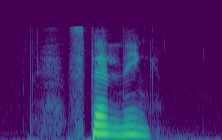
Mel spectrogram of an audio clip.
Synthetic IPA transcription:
st̪ɛlnɪŋ

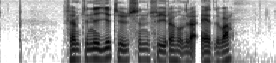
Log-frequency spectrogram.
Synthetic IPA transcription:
fɛmt̪ɪniːʊt̪ʰʉ̟ːsənfyːɾʔaɦɵnd̪ɾa̰ʔɛlva

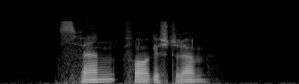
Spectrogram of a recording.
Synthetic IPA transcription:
svɛnfɑːɡəʂʈɾœm

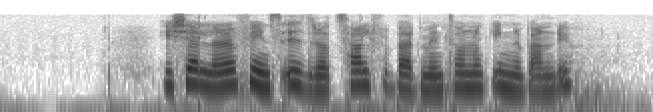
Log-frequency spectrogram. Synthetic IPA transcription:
ɪɕɛlːaɾənfɪnsiːd̪ɾɔt̪shalːfœɾbæd̪mɪŋt̪ʰɔnɔkɪnːəband̪ɪ

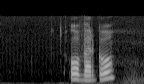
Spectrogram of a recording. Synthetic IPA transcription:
ʔoːʋəɾɡoː

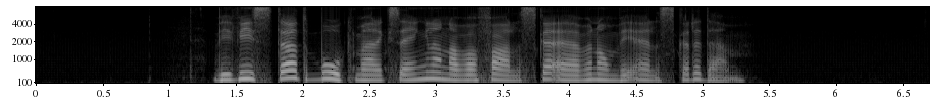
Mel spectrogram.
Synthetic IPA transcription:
vɪvɪst̪əat̪buːkmæɾksɛŋlaɳavaɾfalskaʔɛːvənɔmvɪ̰ʔɛlskad̪əd̪ɛ̰m

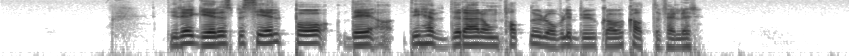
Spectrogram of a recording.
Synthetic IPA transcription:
d̪̥iːɾɛɑɡeːɾəspɛsɪɛlt̪̚pʰɔd̪ɛːd̪̥ɪɦɛʋd̪əɾæːɾɔmfɑt̪nəʉːloːʋlɪbɾʉːkɑʋkʰɑt̪əfɛlːəɾ

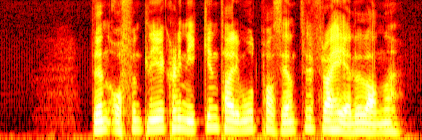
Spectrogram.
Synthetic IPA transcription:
d̪̥ɛnʔɔfənt̪lɪəkʰlɪnɪkːənt̪ʰɑːɾɪmuːt̪̚pʰɑsɪɛnt̪əɾfɾɑːheːləlɑnːə

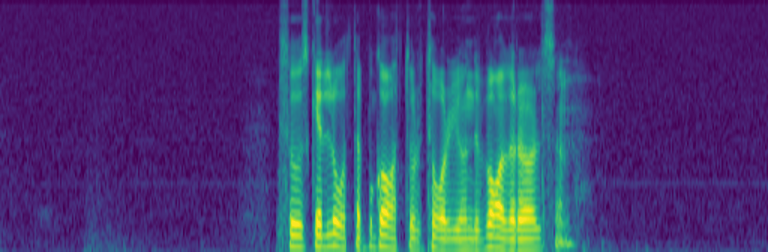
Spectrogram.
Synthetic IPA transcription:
sɔskad̪ɛloːt̪apɔɡɑːt̪ʊɾt̪ʰɔɾjɵnd̪əɾvɑːlɾœːɾəlsə̰n

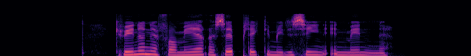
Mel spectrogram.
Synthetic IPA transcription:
kʰʋe̝nɐnəfɒ̰me̝ːɐʁɛseb̥̚pʰleɡ̥̚d̥əme̝ðˠisḭːnenmen̰nə

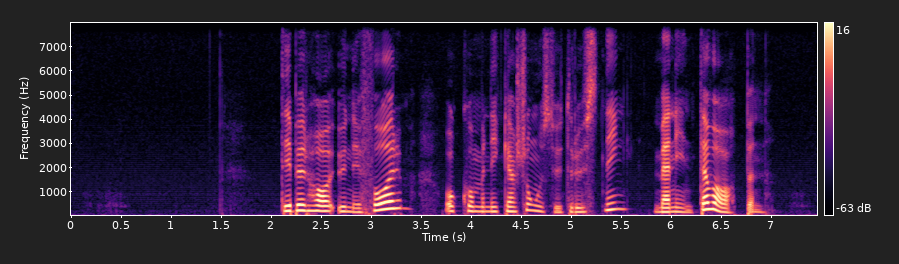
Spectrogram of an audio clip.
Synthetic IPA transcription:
d̪̥ɛbœːɾɦɑːʔɵnɪfɔɾm | ʔɔkʰːɔmɵnɪkaʂuːnsʉ̟ːt̪ɾɵst̪nɪŋ | mɛnɪnt̪əvɑːpə̰n

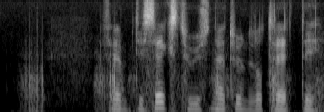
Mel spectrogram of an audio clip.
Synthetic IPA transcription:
fɛmt̪ɪsɛkst̪ʰʉːsn̩ɛt̪hʉnd̪ɾəoːt̪ʰɾɛt̪ɪ

